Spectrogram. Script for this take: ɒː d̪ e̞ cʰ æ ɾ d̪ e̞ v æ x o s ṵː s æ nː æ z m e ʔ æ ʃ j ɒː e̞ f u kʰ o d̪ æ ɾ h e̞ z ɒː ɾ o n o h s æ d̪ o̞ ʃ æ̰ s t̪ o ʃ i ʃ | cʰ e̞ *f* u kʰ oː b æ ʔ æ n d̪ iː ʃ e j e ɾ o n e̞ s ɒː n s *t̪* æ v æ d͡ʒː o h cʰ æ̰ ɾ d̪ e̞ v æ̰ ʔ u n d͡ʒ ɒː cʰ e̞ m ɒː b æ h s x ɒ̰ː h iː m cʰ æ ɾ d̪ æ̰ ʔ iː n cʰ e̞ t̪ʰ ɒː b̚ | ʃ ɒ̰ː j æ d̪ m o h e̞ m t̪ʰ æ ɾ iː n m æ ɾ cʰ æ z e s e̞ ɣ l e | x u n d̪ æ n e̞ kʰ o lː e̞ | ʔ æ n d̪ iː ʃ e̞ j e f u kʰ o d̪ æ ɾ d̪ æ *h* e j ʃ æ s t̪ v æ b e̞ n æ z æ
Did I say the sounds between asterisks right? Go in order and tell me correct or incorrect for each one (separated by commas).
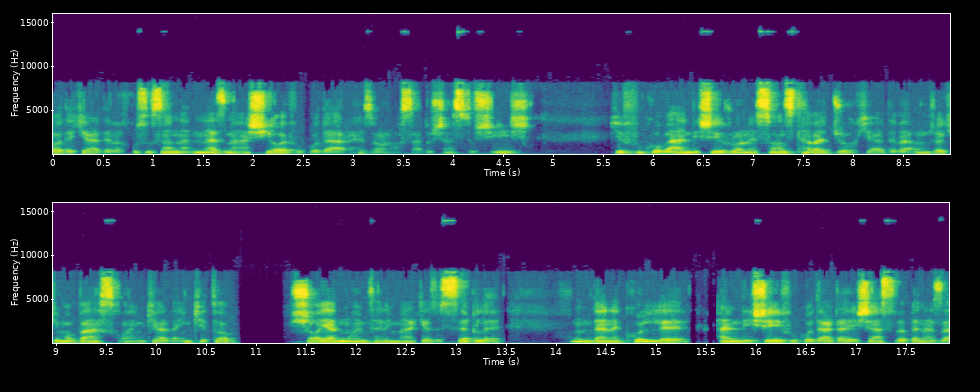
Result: correct, incorrect, correct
